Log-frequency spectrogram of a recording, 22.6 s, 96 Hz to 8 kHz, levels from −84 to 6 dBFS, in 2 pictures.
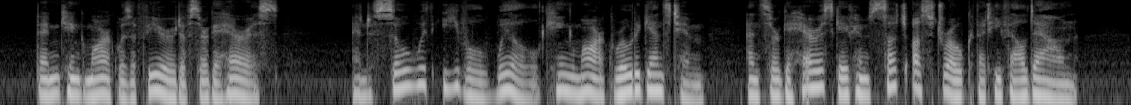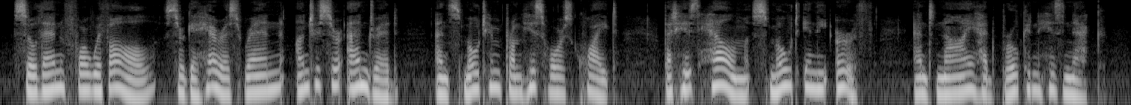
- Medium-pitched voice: Yes, medium, 155 Hz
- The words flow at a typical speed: Yes, average, 155 wpm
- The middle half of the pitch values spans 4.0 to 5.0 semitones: Yes, average, 4.3 semitones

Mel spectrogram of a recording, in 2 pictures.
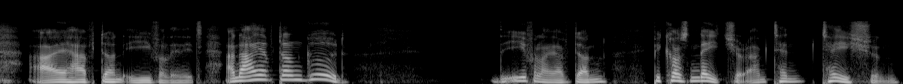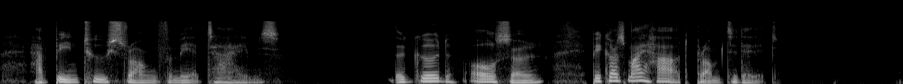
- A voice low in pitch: Yes, low, 110 Hz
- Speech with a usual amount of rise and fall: No, wide, 7.5 semitones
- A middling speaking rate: No, slow, 125 wpm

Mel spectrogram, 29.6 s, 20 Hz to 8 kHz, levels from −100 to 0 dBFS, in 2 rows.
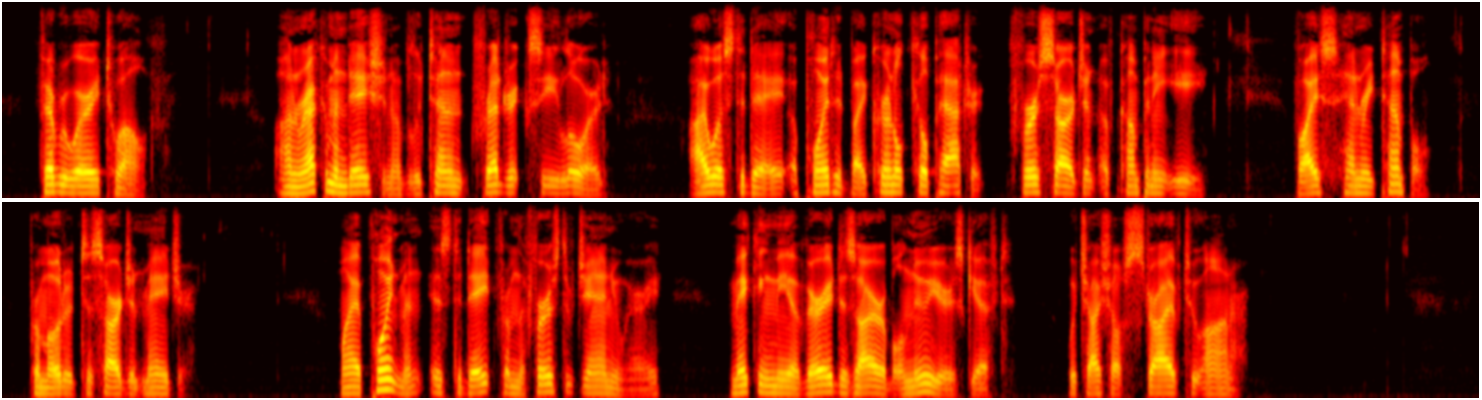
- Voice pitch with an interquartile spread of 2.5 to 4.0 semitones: Yes, average, 2.9 semitones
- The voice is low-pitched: Yes, low, 105 Hz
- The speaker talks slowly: Yes, slow, 110 wpm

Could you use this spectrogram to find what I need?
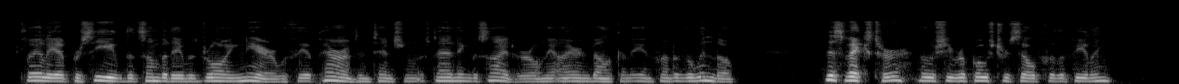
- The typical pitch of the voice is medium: Yes, medium, 150 Hz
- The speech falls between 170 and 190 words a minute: Yes, average, 175 wpm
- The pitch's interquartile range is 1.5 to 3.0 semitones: Yes, narrow, 2.5 semitones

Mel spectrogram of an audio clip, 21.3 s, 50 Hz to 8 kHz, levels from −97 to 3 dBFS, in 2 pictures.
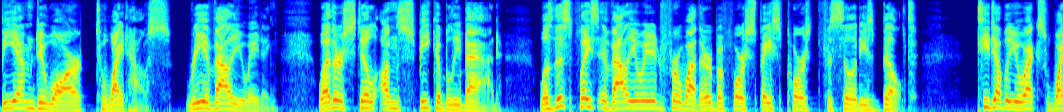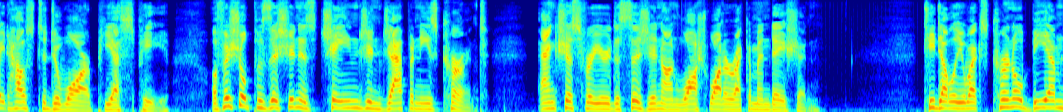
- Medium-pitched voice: Yes, medium, 155 Hz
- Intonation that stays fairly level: No, average, 4.2 semitones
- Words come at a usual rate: No, slow, 130 wpm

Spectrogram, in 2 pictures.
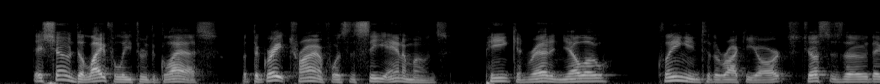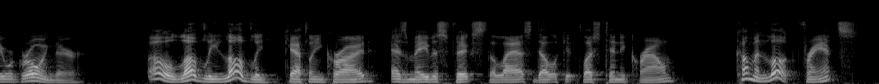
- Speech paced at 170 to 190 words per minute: No, average, 160 wpm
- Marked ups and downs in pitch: No, average, 3.4 semitones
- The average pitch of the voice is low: Yes, low, 120 Hz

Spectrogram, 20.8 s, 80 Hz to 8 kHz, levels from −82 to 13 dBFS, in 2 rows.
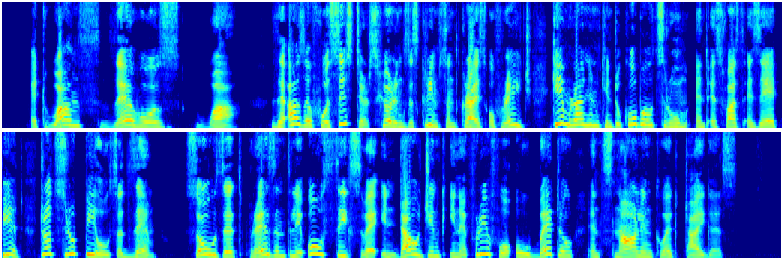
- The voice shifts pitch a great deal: Yes, wide, 8.5 semitones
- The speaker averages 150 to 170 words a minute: No, average, 140 wpm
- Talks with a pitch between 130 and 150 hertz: No, very high, 250 Hz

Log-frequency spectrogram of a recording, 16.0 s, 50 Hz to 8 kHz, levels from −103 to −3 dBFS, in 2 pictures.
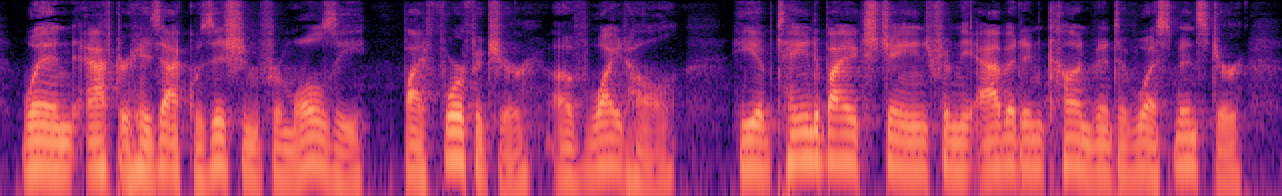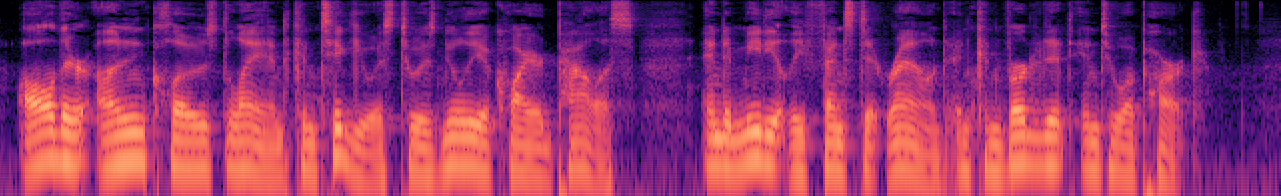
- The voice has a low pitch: Yes, low, 100 Hz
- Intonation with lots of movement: No, average, 3.6 semitones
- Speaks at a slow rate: No, average, 155 wpm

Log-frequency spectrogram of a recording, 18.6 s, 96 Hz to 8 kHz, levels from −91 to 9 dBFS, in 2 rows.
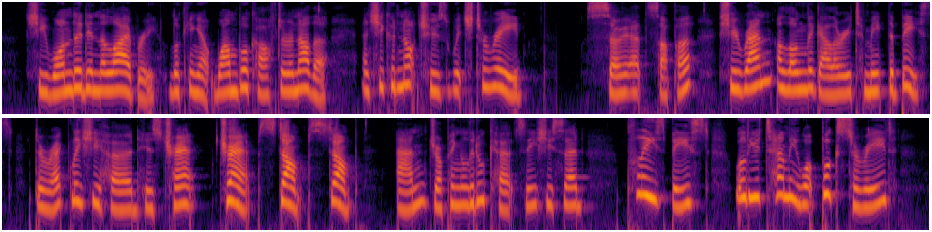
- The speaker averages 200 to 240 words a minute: No, average, 180 wpm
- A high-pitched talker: Yes, very high, 255 Hz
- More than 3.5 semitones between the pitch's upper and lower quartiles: No, average, 3.2 semitones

